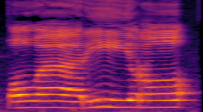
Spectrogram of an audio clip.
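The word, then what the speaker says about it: قَوَارِيرَا: Jadi berfungsi nih alifnya, jadi ro-nya jadi 2 harokat. Kanat qawariro kalau di wakafkan.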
